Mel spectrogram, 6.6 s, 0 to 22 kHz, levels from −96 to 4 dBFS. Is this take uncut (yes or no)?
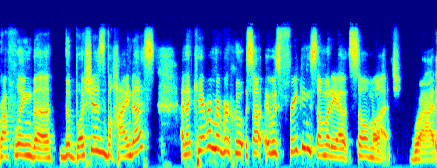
yes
